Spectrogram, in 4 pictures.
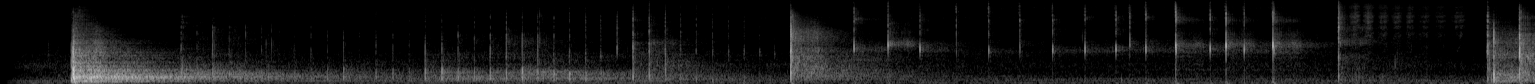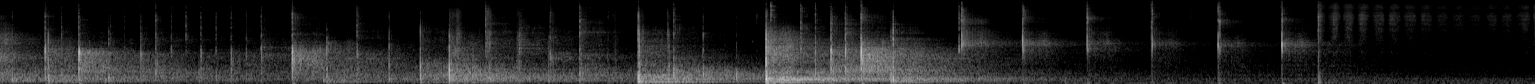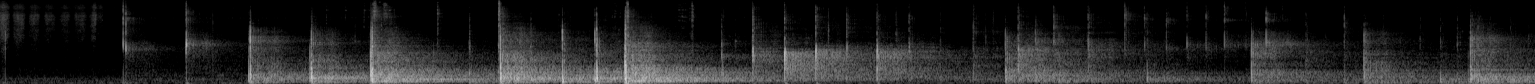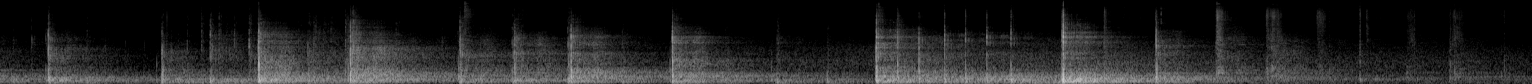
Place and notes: Maribor, Koroska cesta, Vinarjski potok - Jamming with location / another triggering acoustics session
No artificial processing, just playing with interesting naturally occuring echoes of a sub street passage. Part II - more stomping.
15 August 2012, ~23:00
